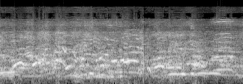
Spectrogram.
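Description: A crowd brawling and shouting over one another, many voices at once, most of them shrill.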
